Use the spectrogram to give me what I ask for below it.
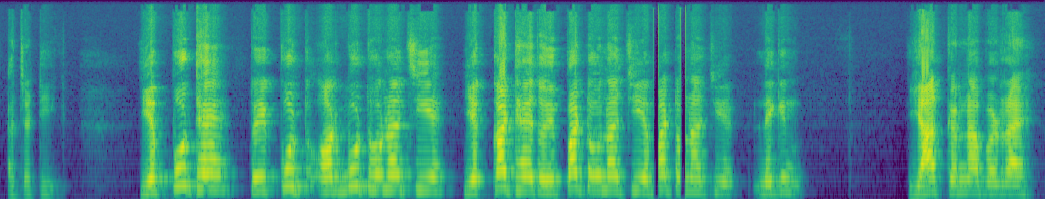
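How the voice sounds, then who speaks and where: Young male online tutor, high voice, chatty and joking with his class. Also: moderate pace. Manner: playful, chatty, jokes with students between quiz polls. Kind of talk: live online chemistry class.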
